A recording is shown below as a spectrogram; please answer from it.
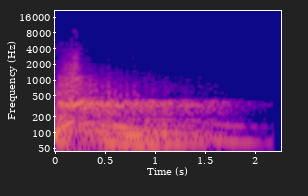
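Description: Intro logo sound effect: a swoosh hit at the start over a low rumble, fading away over about two seconds.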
